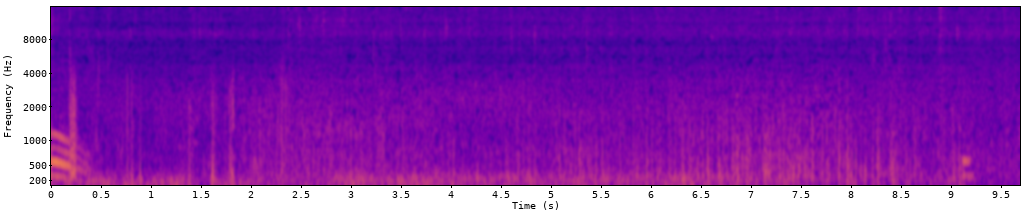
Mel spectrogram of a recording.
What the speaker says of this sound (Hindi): केते जोर से वर्षा होची देखंतु सबुआड़े पानी है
